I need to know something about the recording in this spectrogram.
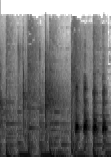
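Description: A chicken clucking, three or four quick clucks near the end, over light background music.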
